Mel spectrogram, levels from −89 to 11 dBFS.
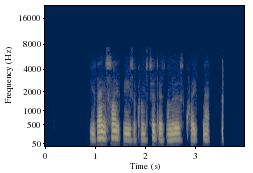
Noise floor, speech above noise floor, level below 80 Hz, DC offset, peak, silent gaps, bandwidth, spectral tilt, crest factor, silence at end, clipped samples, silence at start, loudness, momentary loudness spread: under -90 dBFS; over 65 dB; -70 dBFS; under 0.1%; -6 dBFS; 1.51-1.55 s, 3.05-3.14 s, 3.30-3.51 s; 7.4 kHz; -8.5 dB/octave; 20 dB; 0.45 s; under 0.1%; 0.9 s; -26 LUFS; 14 LU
